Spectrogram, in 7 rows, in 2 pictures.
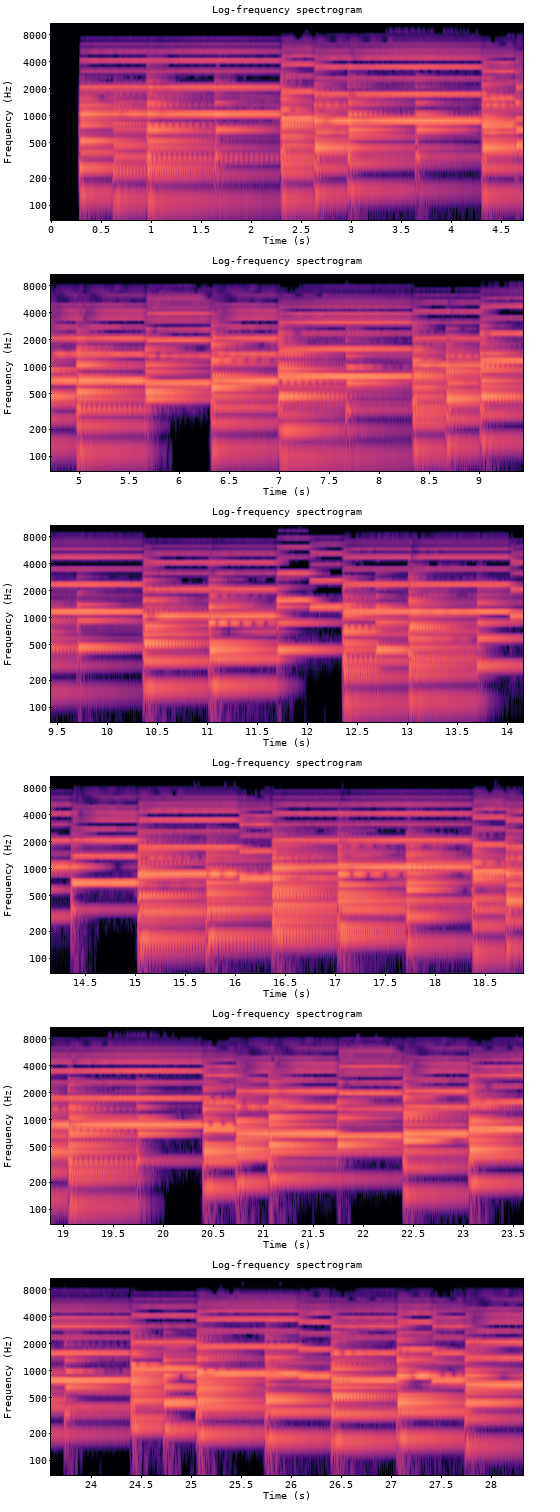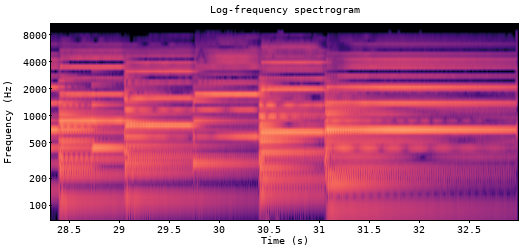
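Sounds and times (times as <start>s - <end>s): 
clarinet playing descant: 0.4s - 32.9s.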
